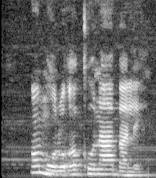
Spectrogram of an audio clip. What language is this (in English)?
Igbo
